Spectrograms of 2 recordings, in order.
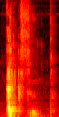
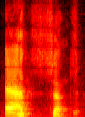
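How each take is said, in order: First: The force drops hard and never rises again. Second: The voice comes down and rises back up. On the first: The speaker calls it wrong. "한국식은 액센트, 영원히 그냥 땅바닥에 팍 꽂혀서 안 올라옵니다" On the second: The speaker calls it right. "영어는 accent, ... 이렇게 됩니다"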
